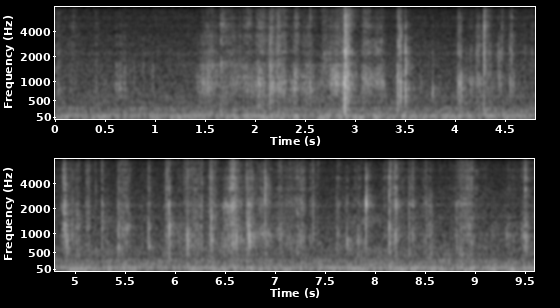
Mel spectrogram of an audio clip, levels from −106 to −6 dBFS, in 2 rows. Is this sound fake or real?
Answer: fake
